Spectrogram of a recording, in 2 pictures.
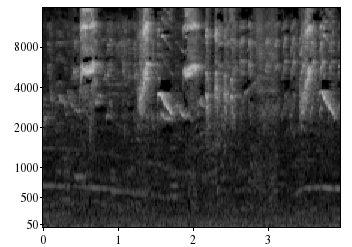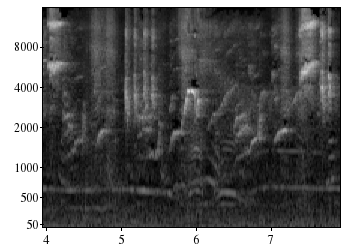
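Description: An oriental magpie-robin fires off bursts of sharp whistles, buzzy trills and chattering notes.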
